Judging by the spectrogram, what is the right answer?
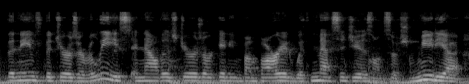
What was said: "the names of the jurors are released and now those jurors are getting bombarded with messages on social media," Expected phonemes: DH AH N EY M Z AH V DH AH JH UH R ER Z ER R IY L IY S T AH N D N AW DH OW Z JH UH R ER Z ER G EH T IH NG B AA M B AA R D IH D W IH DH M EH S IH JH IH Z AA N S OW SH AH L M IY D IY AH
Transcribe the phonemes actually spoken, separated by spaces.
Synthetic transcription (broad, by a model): DH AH N EY M Z AH V DH AH JH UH R Z ER R IY L IY S T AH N N AW DH OW Z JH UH R Z ER G EH T IH NG B AA M B AA R D IH D W IH DH M EH S IH JH IH Z N S OW SH L M IY D IY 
